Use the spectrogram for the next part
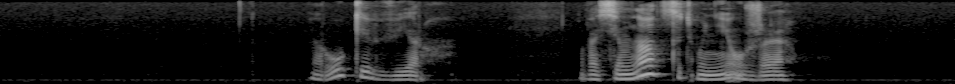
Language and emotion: Russian, neutral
